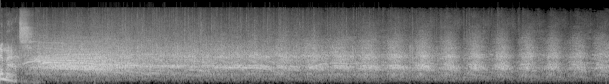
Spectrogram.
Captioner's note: crowd cheering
